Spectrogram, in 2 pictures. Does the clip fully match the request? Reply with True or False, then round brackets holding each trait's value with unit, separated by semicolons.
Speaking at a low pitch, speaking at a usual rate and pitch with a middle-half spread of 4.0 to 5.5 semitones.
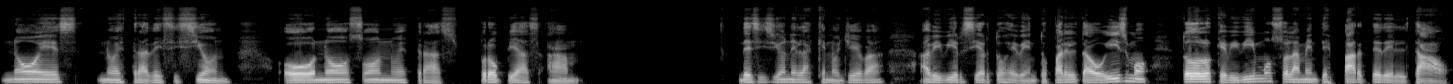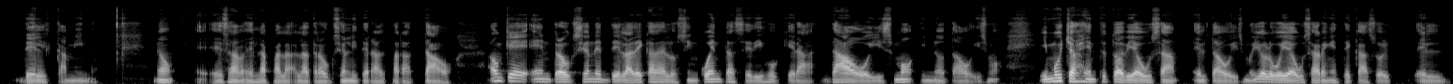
False (105 Hz; 160 wpm; 3.1 semitones)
